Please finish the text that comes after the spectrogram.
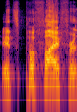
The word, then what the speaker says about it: Pfeiffer: No, it's Pfeiffer. The P is not silent.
